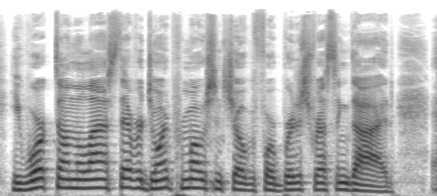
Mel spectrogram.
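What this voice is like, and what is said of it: Poor put-on Texas accent. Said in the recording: “I'm reading this with a Texas accent, and that's not a good one”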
